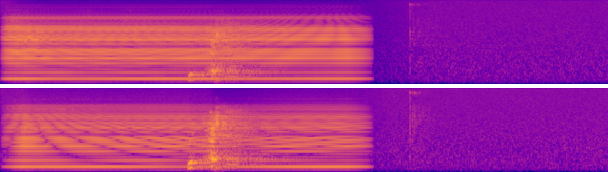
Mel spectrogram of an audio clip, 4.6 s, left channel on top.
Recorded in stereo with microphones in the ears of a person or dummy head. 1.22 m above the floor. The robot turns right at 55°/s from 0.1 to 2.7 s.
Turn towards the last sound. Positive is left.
turn(degrees=5)  # may be behind; listen again after turning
